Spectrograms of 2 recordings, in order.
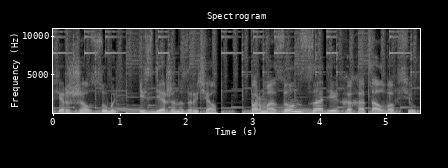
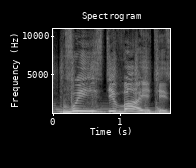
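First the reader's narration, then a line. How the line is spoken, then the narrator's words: Stung, howling. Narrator (Russian): взвыл ангел, видимо, его задело за живое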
